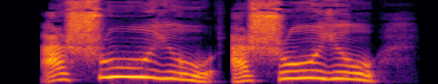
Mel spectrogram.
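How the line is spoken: Shouting. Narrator (Russian): кричал Калакир

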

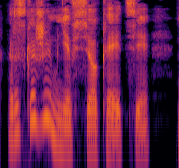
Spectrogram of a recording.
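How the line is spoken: Tender request. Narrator (Russian): нежно попросил он

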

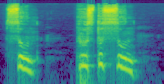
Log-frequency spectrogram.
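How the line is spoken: Relieved exhale. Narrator (Russian): облегченно выдохнула

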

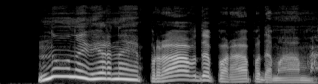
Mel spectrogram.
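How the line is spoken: Sleepy. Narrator (Russian): сонно проговорил Денис

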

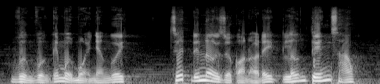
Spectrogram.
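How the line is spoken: Trembling loud scolding monk. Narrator (Vietnamese): Hòa thượng kia cả người run rẩy, liền to gan lớn tiếng mắng

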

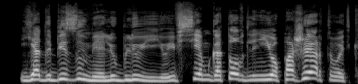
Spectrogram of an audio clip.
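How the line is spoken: Shouted. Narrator (Russian): кричал Мозгляков

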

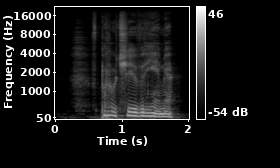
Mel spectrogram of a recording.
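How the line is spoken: Tired sigh. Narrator (Russian): вздохнул охотник устало

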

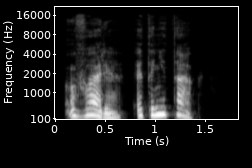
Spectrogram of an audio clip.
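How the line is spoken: Quiet, barely audible. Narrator (Russian): тихо сказала она, и еле слышные нотки ее голоса

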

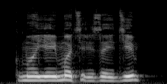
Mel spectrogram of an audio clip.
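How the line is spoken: Grumbled. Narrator (Russian): буркнул блондин

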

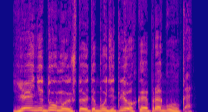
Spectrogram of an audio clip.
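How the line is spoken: Hollow boom from barrel. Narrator (Russian): прогудел я из бочки

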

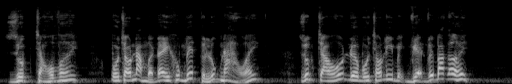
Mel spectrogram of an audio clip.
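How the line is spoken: Desperate shout. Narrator (Vietnamese): Có người hét lên

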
